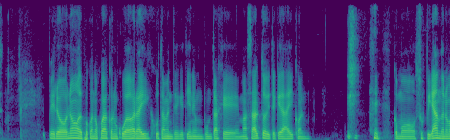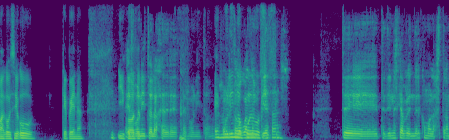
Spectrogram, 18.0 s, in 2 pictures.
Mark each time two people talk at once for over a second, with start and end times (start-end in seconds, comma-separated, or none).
13.3-14.7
